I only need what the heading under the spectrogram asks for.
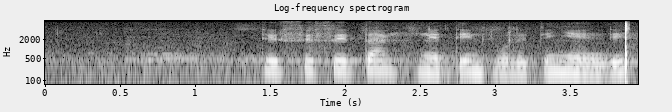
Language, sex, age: Swati, female, 20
